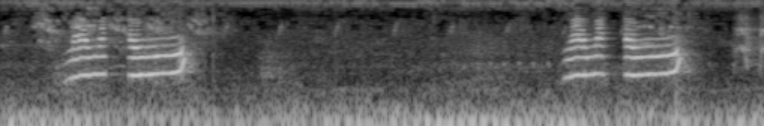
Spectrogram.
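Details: Baby Indian ringneck parakeet talking: two nasal, harmonic two-syllable utterances about three seconds apart, each syllable bending upward in pitch, over a steady low hum.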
